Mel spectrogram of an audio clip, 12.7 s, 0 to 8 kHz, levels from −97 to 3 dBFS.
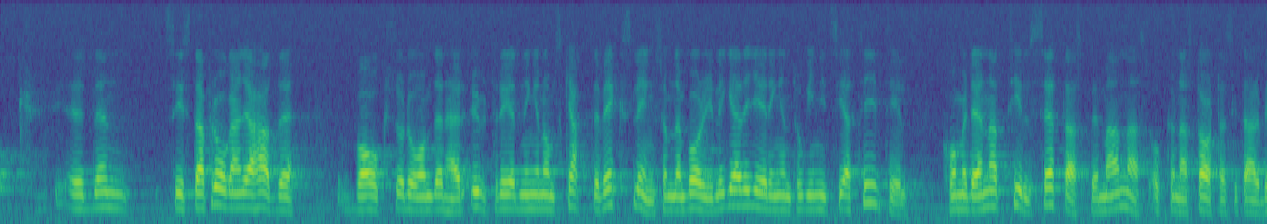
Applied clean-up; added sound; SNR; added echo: none; none; none; none.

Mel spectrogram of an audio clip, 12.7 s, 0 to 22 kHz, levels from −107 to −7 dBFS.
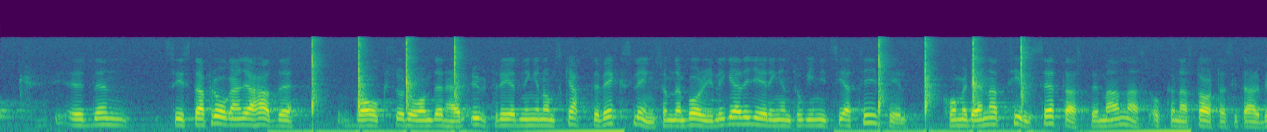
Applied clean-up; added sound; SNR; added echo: none; Hands; 7 dB; none.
